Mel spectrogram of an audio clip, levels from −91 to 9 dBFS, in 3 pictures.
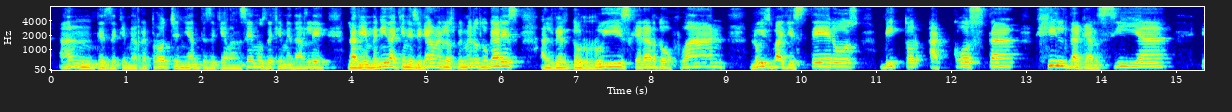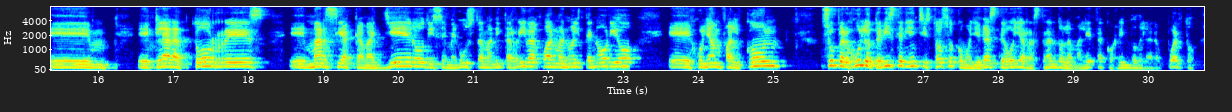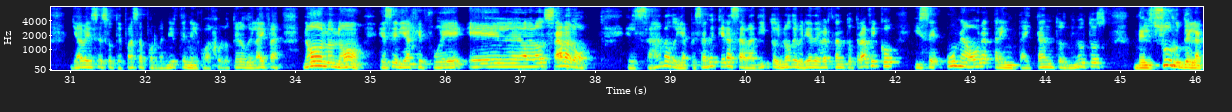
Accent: Mexican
